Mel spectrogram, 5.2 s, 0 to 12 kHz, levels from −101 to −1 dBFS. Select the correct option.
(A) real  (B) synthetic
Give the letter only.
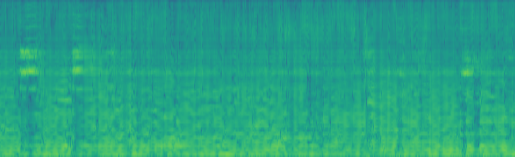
B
